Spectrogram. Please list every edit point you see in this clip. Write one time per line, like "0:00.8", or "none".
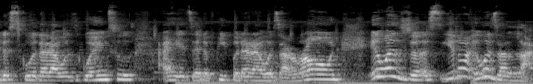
none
